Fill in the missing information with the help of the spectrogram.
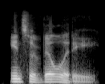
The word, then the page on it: incivility: American English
